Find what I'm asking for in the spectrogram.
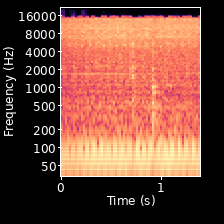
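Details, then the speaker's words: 2000 Ford Focus 1.4 after cleaning the idle control valve with carb cleaner for a hunting idle: short steady idle with even low beat, no ticks or misses; no odd exhaust noises, sounds settled and healthy. "she's ready to go go but yeah I mean she's there's no funny noises AP from the exhaust she sounds like she felt good there's no funny noises"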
